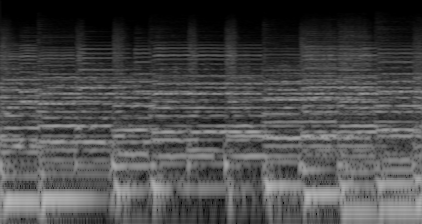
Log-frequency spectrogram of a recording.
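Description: Instrumental background music: held chords over a bass line that changes note every second or so.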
